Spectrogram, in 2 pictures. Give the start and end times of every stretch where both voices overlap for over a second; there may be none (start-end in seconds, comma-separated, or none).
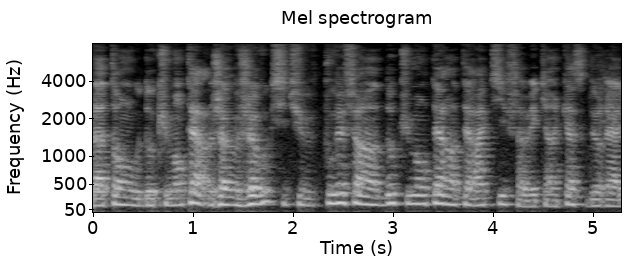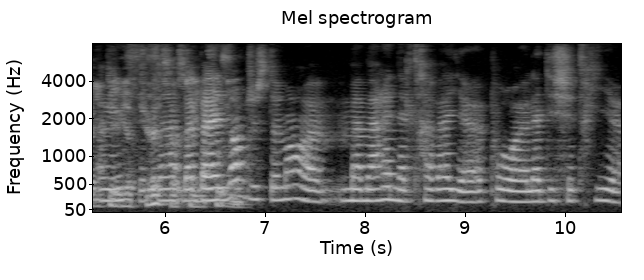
5.3-6.8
